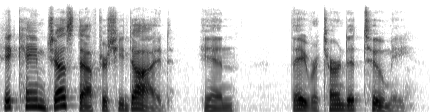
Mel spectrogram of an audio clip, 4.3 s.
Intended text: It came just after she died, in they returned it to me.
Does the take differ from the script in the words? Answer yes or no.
no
